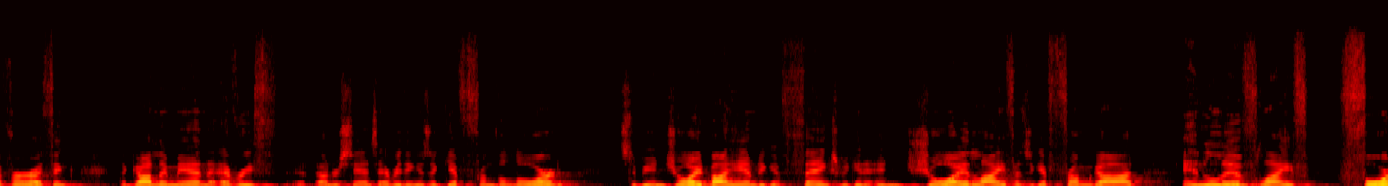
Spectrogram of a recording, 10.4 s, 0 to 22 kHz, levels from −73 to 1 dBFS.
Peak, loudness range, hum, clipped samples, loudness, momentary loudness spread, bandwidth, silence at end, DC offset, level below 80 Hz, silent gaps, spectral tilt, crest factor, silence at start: -14 dBFS; 4 LU; none; under 0.1%; -35 LUFS; 12 LU; 19 kHz; 0 s; under 0.1%; -88 dBFS; none; -6 dB/octave; 20 dB; 0 s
